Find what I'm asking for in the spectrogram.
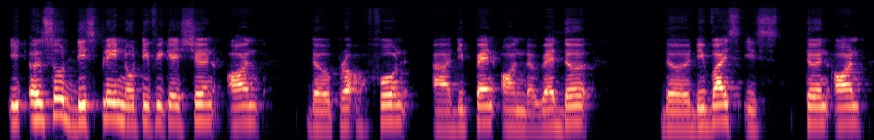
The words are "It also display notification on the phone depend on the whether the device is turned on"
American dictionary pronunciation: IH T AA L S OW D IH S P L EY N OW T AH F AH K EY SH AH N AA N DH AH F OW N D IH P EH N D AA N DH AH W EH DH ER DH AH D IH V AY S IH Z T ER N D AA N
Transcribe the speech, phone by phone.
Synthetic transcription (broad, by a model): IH T AA L S OW D IH S P L EY N OW T AH F AH K EY SH AH N AA N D AH F OW N D IH P EH N D AA N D AH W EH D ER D AH D IH V AY S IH S T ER N AA N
